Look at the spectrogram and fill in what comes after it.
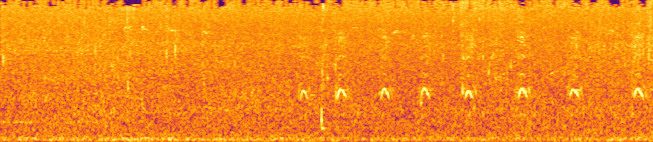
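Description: Quiet outdoor ambience with a steady low background rumble; about halfway through, a bird starts a run of short, evenly repeated calls, about two a second.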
